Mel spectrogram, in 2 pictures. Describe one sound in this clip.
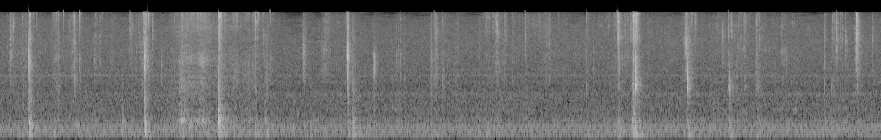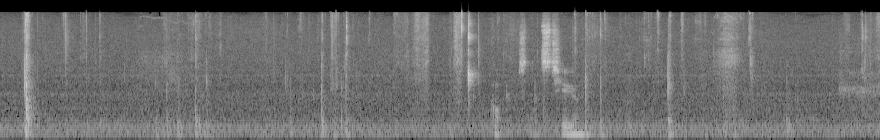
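Small metal parts click and tap against a hard surface.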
